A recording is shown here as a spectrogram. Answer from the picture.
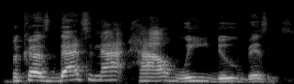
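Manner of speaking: slow, deliberate delivery of a set line; measured, very slow statement of policy; just like that. Shown as a demonstration. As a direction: space out each word firmly. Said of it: "I say it just like that".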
